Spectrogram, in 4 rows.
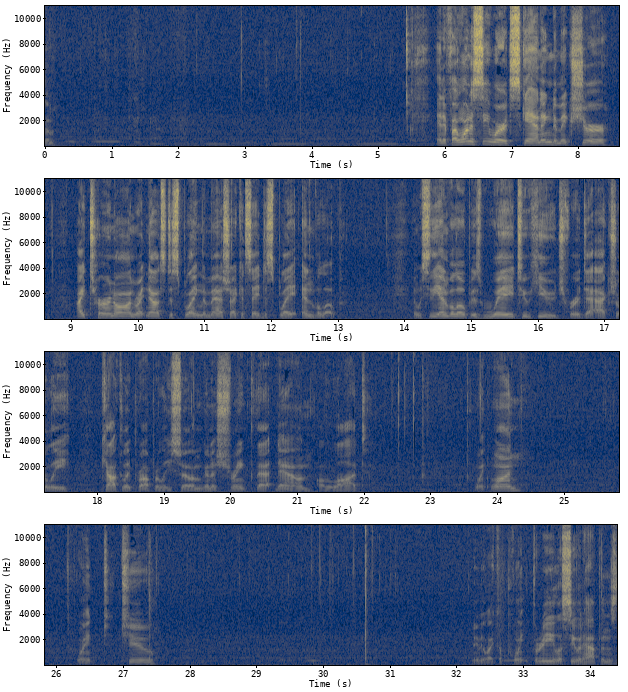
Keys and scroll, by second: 23.8 1, 24.1 Return, 26.1 ., 26.9 2, 27.3 Return, 29.8 ., 30.3 3, 30.6 Return.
